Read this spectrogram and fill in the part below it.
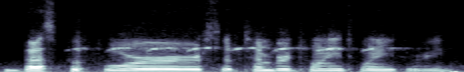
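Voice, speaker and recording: A man's voice: fairly high pitch, little pitch movement, fairly quick, creaky. An American man co-hosting a casual live stream, chatting informally as a fellow radio hobbyist. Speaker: co-host and ham radio operator. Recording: dull lo-fi distant mic, faint noise.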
